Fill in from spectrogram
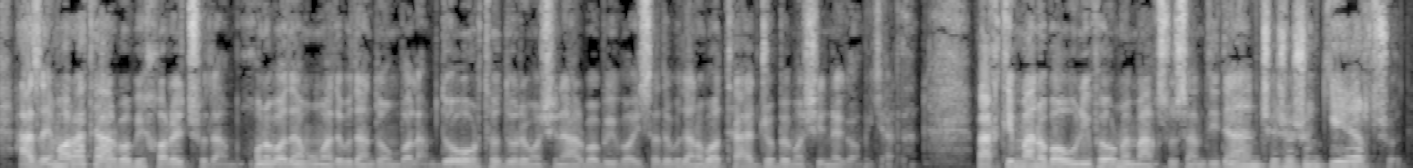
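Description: A man's voice: medium pitch, gravelly. A man reading a novel as an audiobook, telling a first-person story. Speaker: narrator. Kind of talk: audiobook narration.

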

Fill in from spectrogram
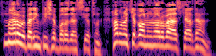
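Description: A man voicing an indignant arrested bank clerk in his thirties, protesting in a shrill, outraged way in a storybook reading. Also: expressive, vocal fry, breathy edge, dry recording, dull audio. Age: 30s.

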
